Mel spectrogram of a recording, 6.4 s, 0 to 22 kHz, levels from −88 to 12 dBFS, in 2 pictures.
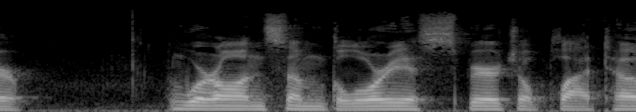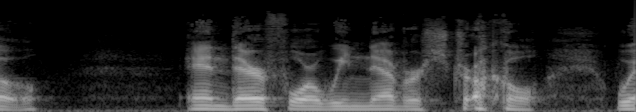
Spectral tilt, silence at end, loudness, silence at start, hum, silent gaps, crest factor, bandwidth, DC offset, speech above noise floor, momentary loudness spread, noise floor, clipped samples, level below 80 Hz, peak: -6.5 dB/octave; 0 s; -24 LUFS; 0 s; none; none; 18 dB; 12.5 kHz; under 0.1%; 32 dB; 11 LU; -56 dBFS; under 0.1%; -54 dBFS; -6 dBFS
